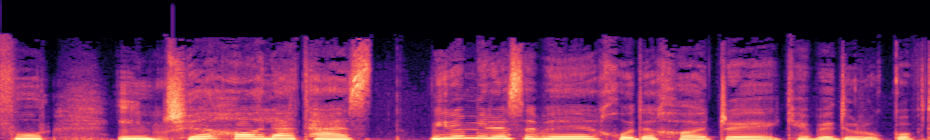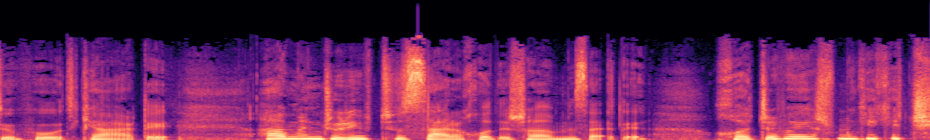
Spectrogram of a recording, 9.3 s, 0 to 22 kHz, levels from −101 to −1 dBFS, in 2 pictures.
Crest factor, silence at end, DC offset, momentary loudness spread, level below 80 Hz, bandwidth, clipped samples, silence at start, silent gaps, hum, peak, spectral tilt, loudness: 12 dB; 0 s; under 0.1%; 9 LU; -44 dBFS; 16 kHz; under 0.1%; 0 s; none; none; 0 dBFS; -5 dB/octave; -11 LUFS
